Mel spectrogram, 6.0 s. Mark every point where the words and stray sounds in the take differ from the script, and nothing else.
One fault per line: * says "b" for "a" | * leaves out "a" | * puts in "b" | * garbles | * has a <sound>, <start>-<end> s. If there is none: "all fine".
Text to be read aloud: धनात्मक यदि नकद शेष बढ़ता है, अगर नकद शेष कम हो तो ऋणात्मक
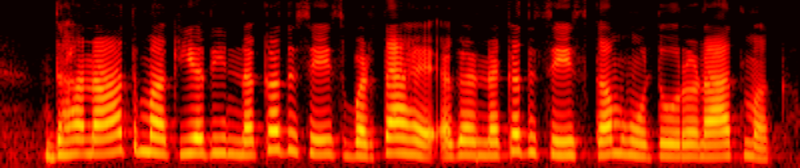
all fine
